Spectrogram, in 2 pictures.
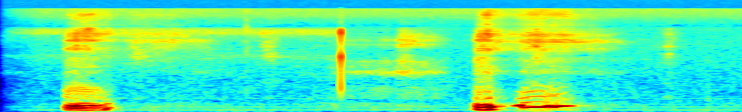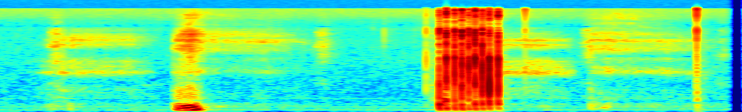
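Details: A Cocker Spaniel lets out deep, rumbling throaty grumbles in brief bursts with pauses, complaining that he was given leftover sirloin steak instead of his usual dog food; a sharp clatter breaks in near the end.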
